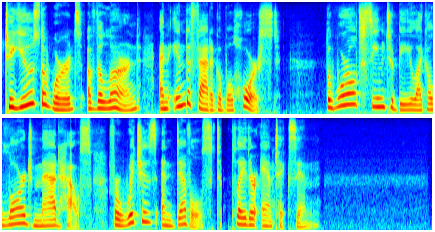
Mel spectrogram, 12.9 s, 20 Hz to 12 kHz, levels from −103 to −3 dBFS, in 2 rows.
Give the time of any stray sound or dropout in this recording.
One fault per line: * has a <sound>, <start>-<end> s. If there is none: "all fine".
all fine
